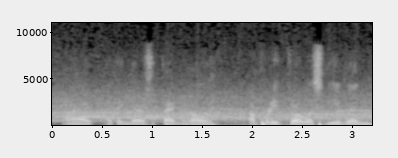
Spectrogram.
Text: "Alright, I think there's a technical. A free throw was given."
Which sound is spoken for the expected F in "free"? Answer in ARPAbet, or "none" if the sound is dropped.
P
